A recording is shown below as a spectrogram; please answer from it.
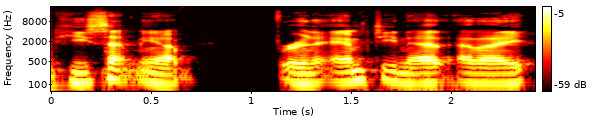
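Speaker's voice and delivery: usual speaking voice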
